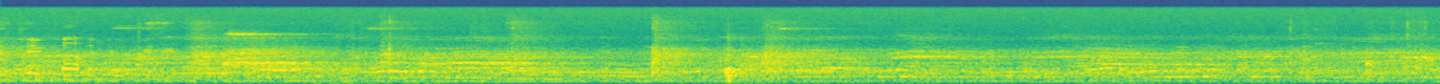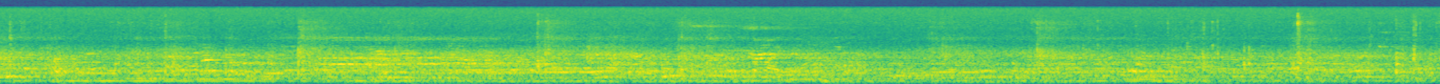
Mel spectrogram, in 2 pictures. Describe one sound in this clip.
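A badminton racket hits a shuttlecock.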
